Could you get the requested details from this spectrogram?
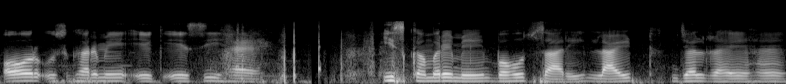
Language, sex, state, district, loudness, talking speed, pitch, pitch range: Hindi, male, Bihar, Kaimur, -17 LUFS, 120 wpm, 145 Hz, 135-155 Hz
